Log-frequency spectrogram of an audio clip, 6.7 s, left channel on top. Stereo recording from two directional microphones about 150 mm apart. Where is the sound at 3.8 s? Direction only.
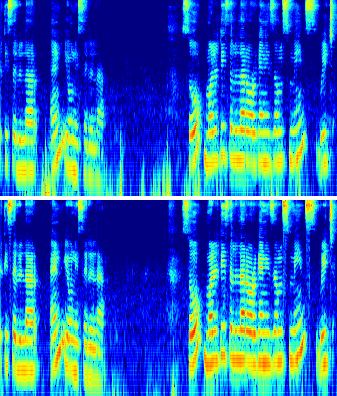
40° right (ahead or behind).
